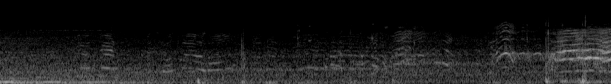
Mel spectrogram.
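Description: Athletic shoes squeaking in short, scattered chirps on an indoor volleyball court during a rally, with a single sharp hit of the ball about two seconds in. Arena crowd noise swells near the end.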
